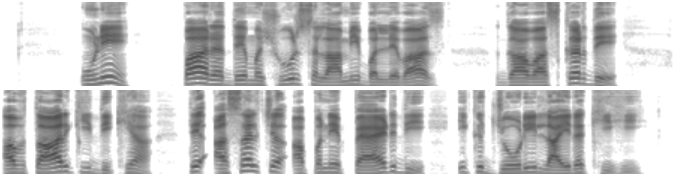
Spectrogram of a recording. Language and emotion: Dogri, neutral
